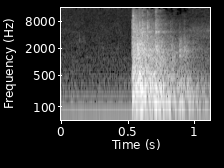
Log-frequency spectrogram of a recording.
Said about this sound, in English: Come up and shut the door.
